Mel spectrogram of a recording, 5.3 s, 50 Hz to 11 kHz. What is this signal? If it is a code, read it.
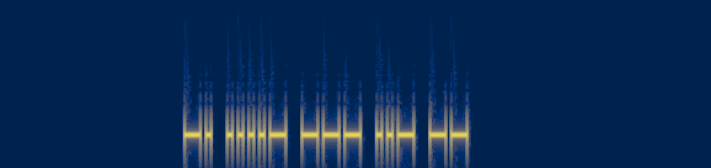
Morse code, heard as a keyed tone, about 30 wpm, 700 Hz. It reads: N4OUM
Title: USA Call Signs - 5 Characters - 30wpm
